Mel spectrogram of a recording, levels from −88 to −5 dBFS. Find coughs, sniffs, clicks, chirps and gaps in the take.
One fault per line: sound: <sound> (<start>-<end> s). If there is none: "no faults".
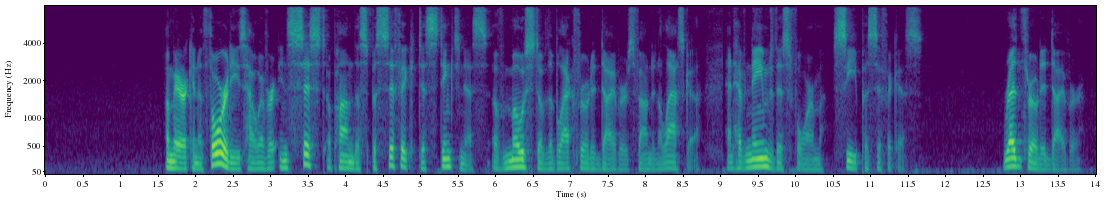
no faults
